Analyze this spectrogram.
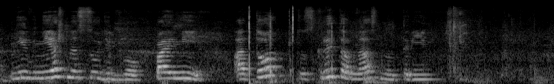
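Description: A group of young girls sings together nearby.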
